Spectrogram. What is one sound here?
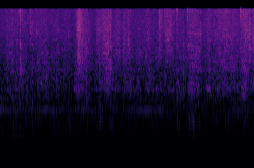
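A pencil scratches softly across wood.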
